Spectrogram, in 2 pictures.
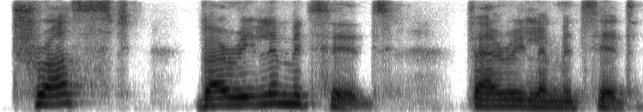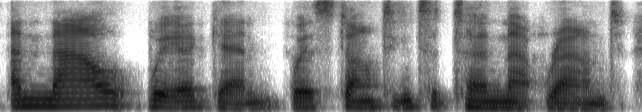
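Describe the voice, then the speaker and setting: A woman's voice: deep voice, takes it slowly, dark tone. A woman panelist speaking emphatically and conversationally about school leadership, with some fillers. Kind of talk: panel discussion answer.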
